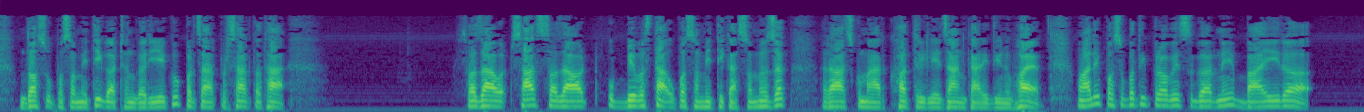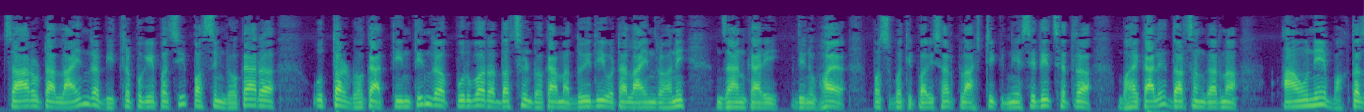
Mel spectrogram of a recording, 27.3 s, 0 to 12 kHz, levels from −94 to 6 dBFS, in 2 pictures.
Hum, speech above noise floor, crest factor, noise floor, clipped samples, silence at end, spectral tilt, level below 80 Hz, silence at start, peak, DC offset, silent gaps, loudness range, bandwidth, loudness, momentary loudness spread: none; 40 dB; 18 dB; -62 dBFS; under 0.1%; 0 s; -5 dB/octave; -58 dBFS; 0 s; -4 dBFS; under 0.1%; none; 2 LU; 8 kHz; -22 LUFS; 7 LU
